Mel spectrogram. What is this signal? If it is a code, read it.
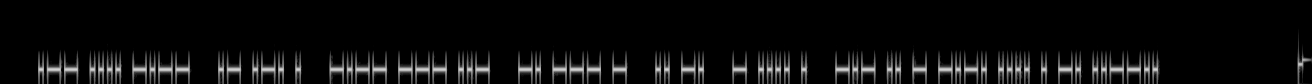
Morse code, heard as a keyed tone, about 28 wpm, 700 Hz. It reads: WHY ARE YOU NOT IN THE KITCHEN?
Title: Sentences from Top 1400 Words 28wpm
